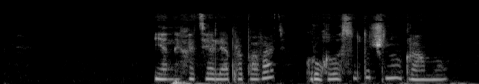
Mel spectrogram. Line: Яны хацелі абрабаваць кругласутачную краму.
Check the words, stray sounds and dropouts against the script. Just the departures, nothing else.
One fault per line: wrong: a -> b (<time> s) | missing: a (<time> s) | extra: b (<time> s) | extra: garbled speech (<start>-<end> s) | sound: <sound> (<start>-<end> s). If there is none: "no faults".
no faults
